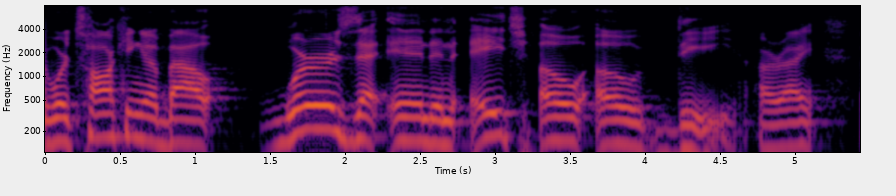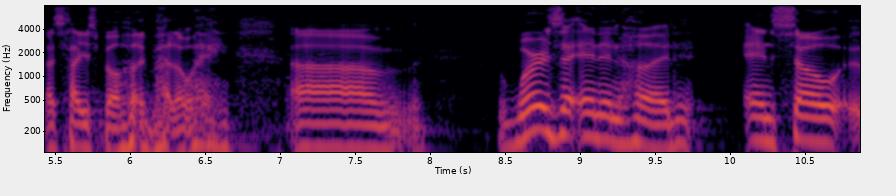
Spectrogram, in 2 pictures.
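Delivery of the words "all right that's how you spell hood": ordinary delivery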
